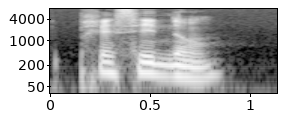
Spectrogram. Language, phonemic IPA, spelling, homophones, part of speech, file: French, /pʁe.se.dɑ̃/, précédent, précédant / précédents, adjective / noun, Fr-précédent.ogg
- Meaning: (adjective) previous; preceding; earlier; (noun) precedent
